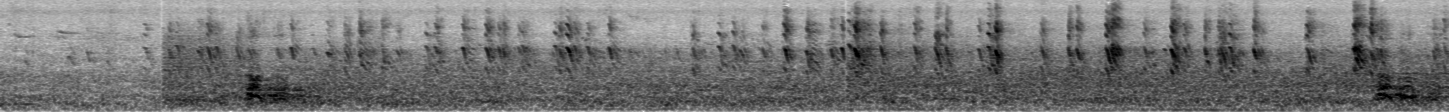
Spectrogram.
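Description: Many small birds chirping in quick, irregular calls. The chirping starts suddenly about two seconds in, with a lower, harsher call then and again near the end.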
